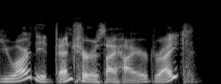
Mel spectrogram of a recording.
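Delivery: worried, anxious, uneasy tone. Game master voicing a character who pauses and looks at the adventurers, worried tone. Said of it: "Kind of with a worrying tone in his".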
